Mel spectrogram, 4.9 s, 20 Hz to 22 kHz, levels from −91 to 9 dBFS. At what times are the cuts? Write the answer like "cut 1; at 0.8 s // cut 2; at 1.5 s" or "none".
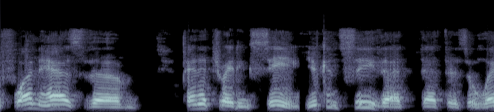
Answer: cut 1; at 3.0 s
